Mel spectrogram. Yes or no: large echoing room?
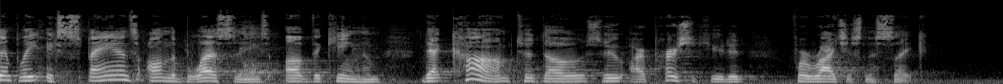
yes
